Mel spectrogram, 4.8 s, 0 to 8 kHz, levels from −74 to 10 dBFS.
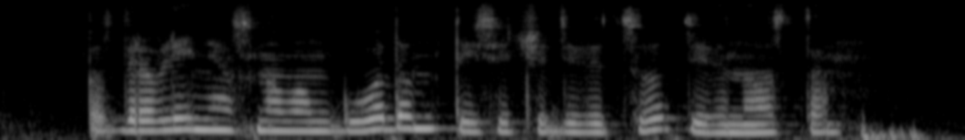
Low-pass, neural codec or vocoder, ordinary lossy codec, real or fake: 7.2 kHz; none; MP3, 32 kbps; real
